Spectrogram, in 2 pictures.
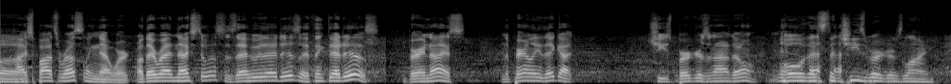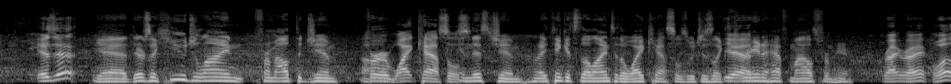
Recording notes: live from the #WarriorWrestling 4 VIP Fan Fest!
